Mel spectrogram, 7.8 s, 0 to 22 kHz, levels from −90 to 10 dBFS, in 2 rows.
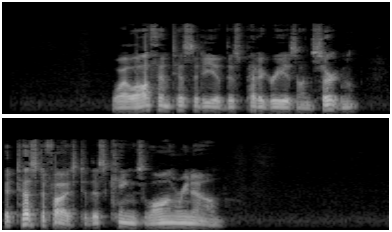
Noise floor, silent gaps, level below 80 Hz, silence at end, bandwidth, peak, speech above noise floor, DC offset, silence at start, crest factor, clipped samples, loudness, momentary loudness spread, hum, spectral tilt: -72 dBFS; none; -70 dBFS; 1.7 s; 11 kHz; -6 dBFS; 45 dB; under 0.1%; 1.1 s; 24 dB; under 0.1%; -27 LUFS; 10 LU; none; -5 dB/octave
